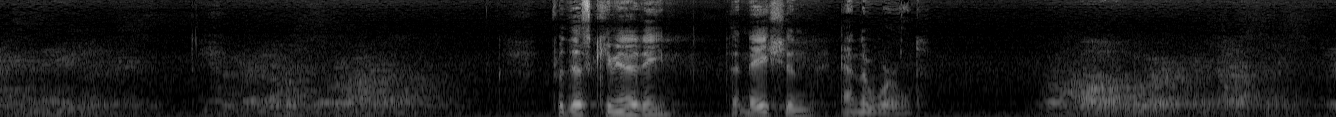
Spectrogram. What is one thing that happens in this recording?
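An elderly man reads aloud calmly into a microphone in an echoing room.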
